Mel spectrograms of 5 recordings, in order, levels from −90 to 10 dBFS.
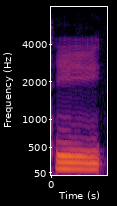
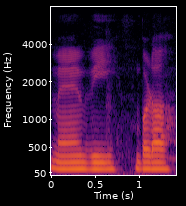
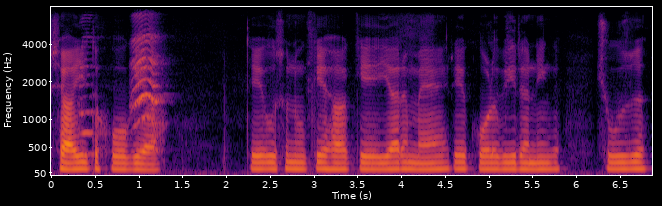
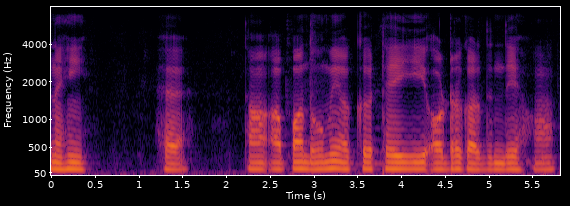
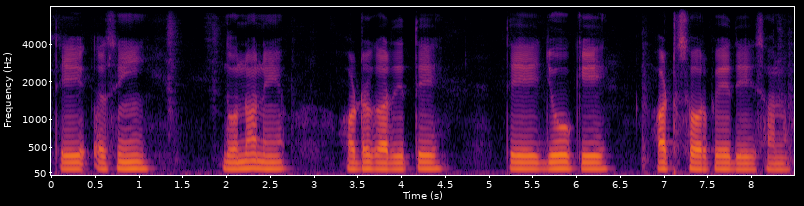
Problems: none marked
